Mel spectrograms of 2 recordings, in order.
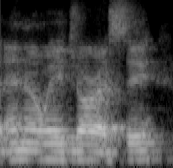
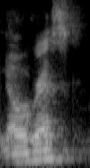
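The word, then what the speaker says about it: NOHRSC: how to pronounce that, NOHRIC. I thought that's how we always pronounced it. I was at the NWS over spring break, and they apparently pronounce it no risk.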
